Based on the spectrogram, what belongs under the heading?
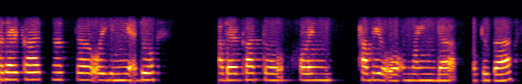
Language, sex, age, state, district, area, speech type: Manipuri, female, 18-30, Manipur, Chandel, rural, conversation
